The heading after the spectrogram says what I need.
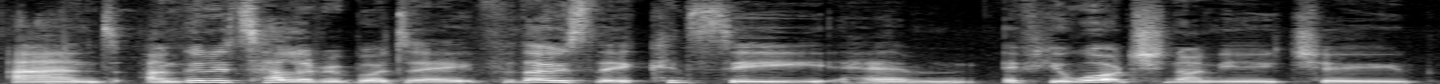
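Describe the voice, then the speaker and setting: A woman's voice: on the low side, moderate pace. A woman hosting a podcast, chatty and laughing easily, talking with a remote guest. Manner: chatty, laughs often, says "love". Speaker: podcast host. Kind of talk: casual interview chat.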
